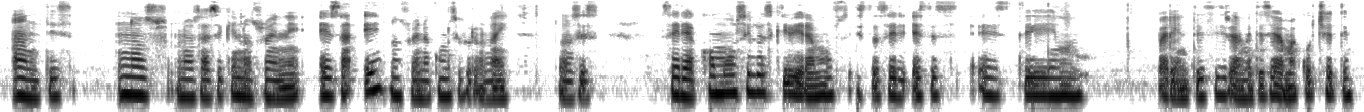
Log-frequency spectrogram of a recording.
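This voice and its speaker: Gravelly-voiced woman teaching English grammar. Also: medium pitch, a little mellow. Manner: patient, step-by-step with rhetorical questions. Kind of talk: explaining grammar rules. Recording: dull lo-fi recording.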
